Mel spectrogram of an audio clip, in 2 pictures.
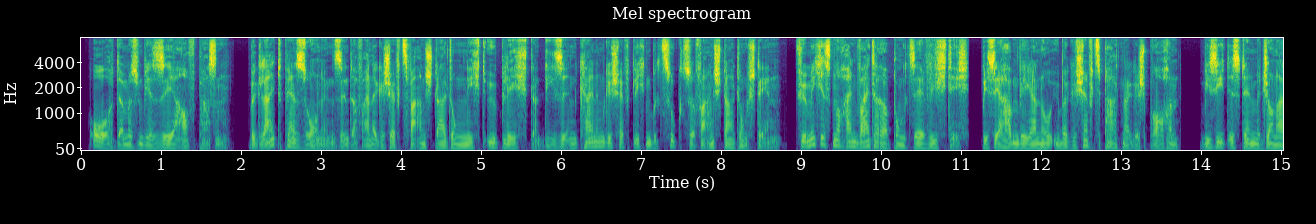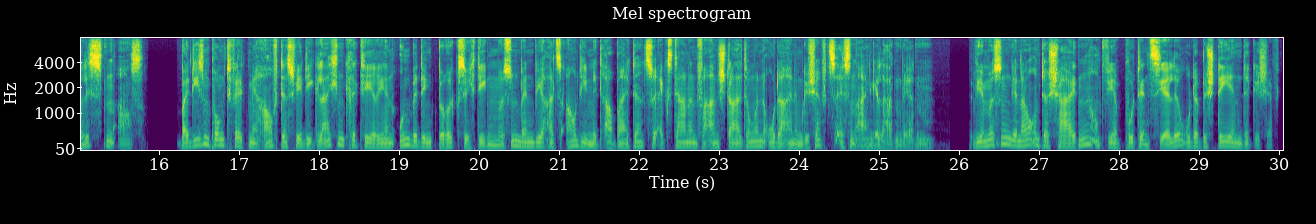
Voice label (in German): elearning character; AUDI AG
